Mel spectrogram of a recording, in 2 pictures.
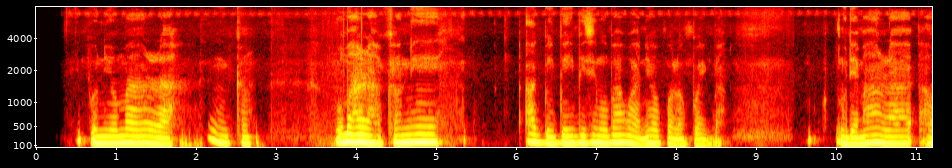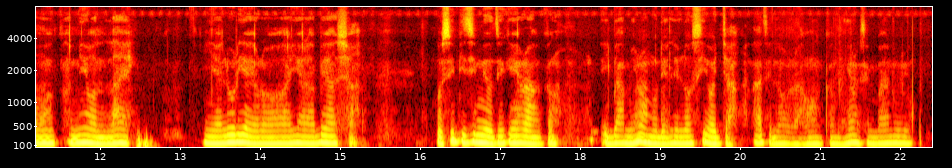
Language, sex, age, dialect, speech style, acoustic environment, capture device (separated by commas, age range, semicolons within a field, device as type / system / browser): Yoruba, male, 25-34, Nigeria - Ibadan, relaxed, silence, mobile / Linux / Chrome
